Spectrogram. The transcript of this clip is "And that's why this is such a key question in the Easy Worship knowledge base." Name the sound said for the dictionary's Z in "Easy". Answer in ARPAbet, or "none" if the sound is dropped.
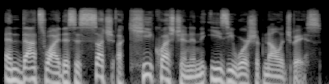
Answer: Z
